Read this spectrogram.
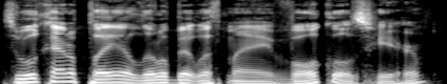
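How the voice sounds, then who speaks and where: A man's voice: fairly low pitch, expressive, quick pace, warm tone, no echo. A man co-hosting a podcast, rambling casually with lots of filler words while demonstrating effects on a video call. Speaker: podcast co-host. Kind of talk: casual gear demo chat.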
